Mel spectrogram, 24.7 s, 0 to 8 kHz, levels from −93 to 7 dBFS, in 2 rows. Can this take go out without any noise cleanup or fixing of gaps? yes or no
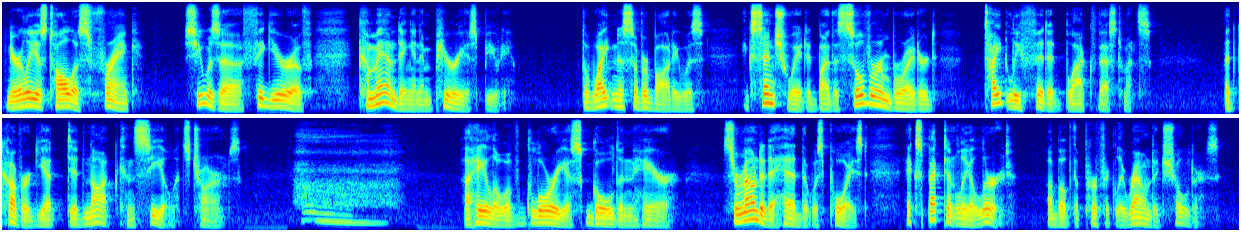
no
